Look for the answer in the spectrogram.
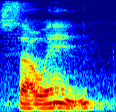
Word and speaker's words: Samhain: as you may know, its original name was not Halloween, but what is actually in Gaelic pronounced Samhain, something close to that. And then you wonder why it's spelled as if it's Samhain.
